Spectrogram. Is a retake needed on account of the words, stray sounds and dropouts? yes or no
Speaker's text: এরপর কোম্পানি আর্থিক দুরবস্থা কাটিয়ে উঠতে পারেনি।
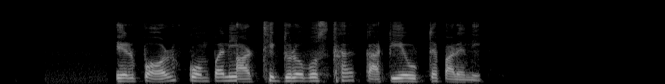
no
